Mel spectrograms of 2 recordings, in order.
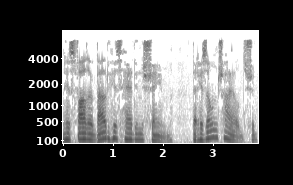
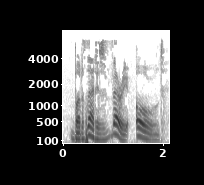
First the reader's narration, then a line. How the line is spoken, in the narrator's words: exclaimed his father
